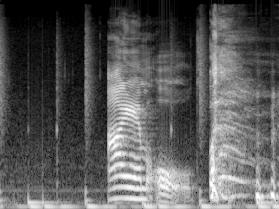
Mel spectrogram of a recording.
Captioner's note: laugh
